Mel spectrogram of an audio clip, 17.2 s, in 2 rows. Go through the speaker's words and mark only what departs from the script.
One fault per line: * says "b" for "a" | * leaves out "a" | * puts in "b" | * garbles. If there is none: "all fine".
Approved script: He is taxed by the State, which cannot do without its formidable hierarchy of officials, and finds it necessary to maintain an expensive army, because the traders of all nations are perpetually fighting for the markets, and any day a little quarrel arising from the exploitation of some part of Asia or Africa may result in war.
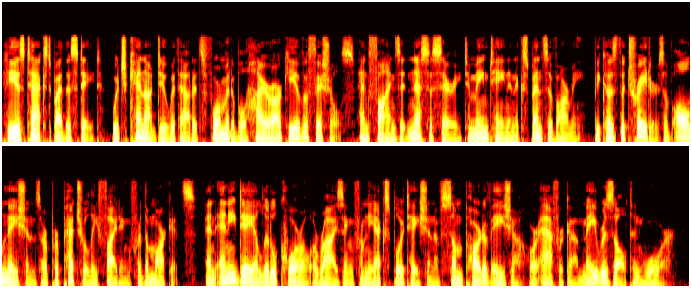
all fine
